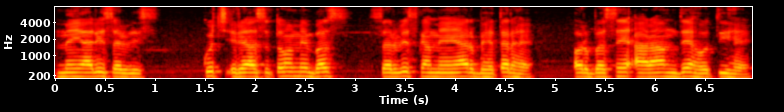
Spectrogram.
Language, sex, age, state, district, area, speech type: Urdu, male, 18-30, Uttar Pradesh, Saharanpur, urban, spontaneous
